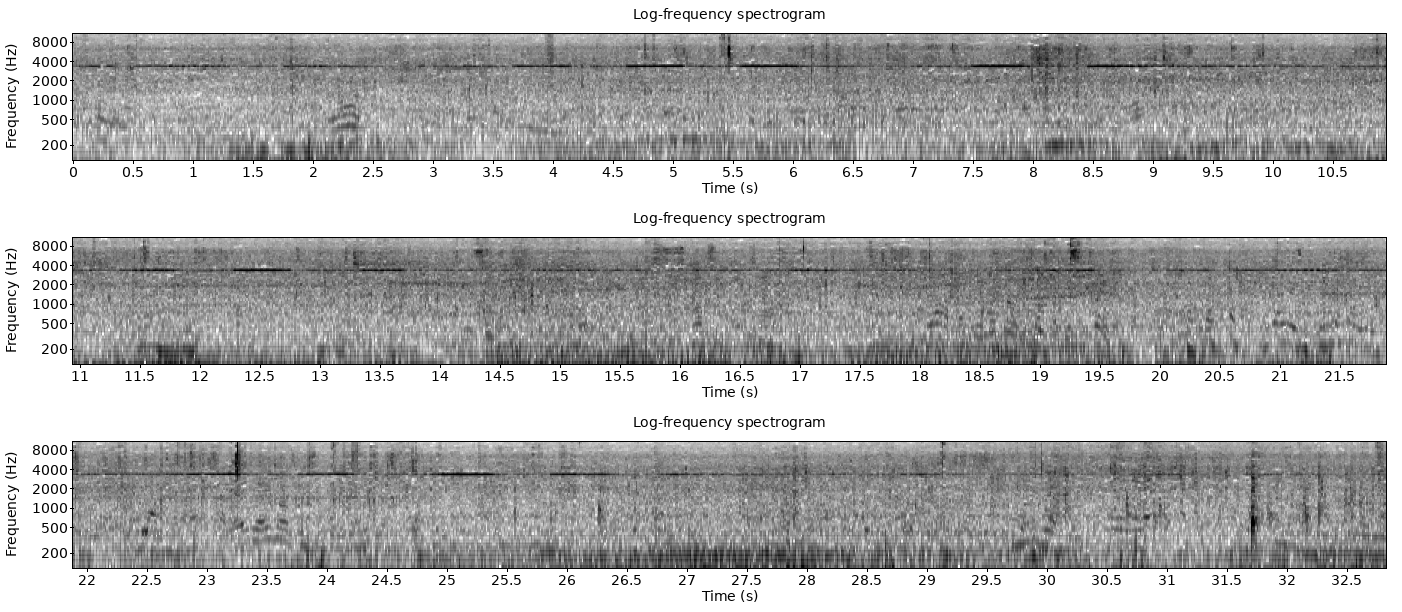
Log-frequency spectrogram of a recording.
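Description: Street noise of vehicles running and a low rumbling, with indistinct voices in the background and a faint steady high-pitched whine.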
